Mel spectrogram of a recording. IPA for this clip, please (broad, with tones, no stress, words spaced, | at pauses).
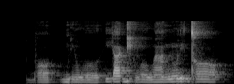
bɔ˧ | bĩ˧wo˧ | ja˦ɡi˦˨wo˧ wã˧nũ˦ɾi˦ dɔ˦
